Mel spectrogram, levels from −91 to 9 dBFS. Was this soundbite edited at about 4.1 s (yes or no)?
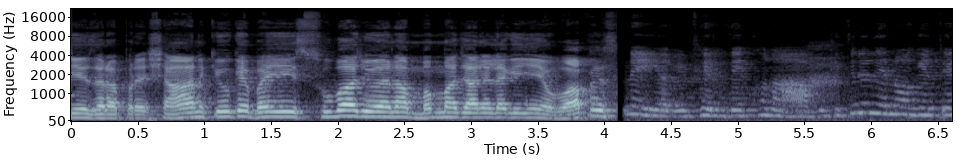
yes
